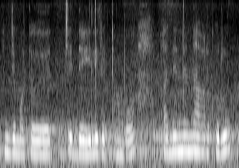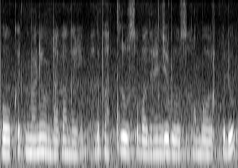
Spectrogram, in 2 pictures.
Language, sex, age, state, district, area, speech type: Malayalam, female, 18-30, Kerala, Idukki, rural, spontaneous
